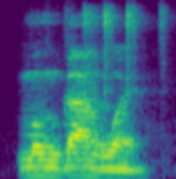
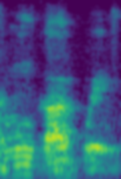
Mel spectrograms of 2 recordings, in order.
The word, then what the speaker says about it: Mnangagwa: And I said his name wrong. It's Emerson Mnangagwa. Yeah, Mnangagwa. That's him.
